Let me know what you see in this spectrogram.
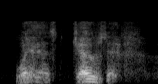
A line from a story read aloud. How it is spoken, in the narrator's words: muttered Zapp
